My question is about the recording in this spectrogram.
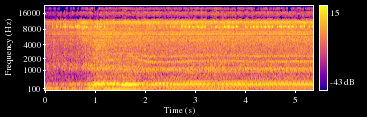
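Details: Corolla drift car just after engine reinstall, first fire-up before heat cycles: catches with a brief rev, then settles into a steady, even idle with no knocking or ticking; looks and sounds very good, no leaks.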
